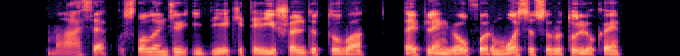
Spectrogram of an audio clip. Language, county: Lithuanian, Telšiai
